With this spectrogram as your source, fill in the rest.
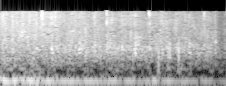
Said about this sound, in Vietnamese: Một tràng vỗ tay cho câu hỏi đầu tiên.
